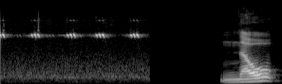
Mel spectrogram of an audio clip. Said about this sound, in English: And it's not just the crickets that we've been hearing, I don't know, the past 6 months from us.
